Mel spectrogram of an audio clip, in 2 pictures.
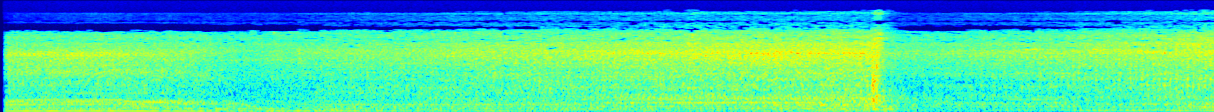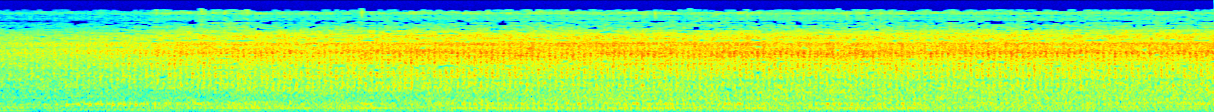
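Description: Diesel car engine idling steadily, with a single sharp knock about six and a half seconds in; the engine sound grows louder after it and then holds steady.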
